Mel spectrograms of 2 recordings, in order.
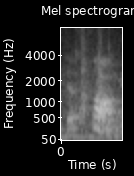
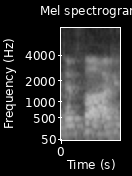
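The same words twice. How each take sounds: First: "diphthong" said with an f sound, "dif-thong"; the right way: "diphthong" as "dif-thong"; correct pronunciation. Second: "diphthong" said as "dip-thong", with a hard p; the wrong way: "diphthong" with p and t sounds; wrong pronunciation. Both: Shown as a demonstration. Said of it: "It's not diphthong".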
